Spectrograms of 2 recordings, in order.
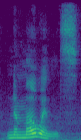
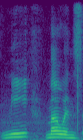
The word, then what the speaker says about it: Nemoans: blight or the advanced nemoans I'm sorry neem Owens they're pronounced me moans and I keep falling into nemoan um they're going head-to-head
